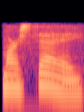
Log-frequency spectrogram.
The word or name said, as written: Marseille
